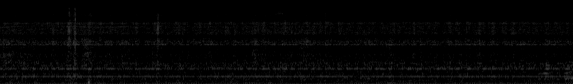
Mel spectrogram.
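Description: Near silence: a faint steady hum and hiss, with a few faint clicks about a second in.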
